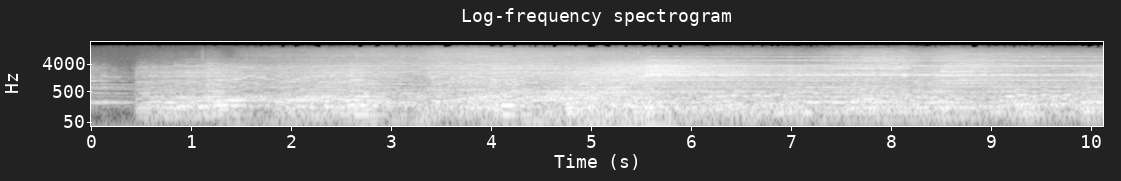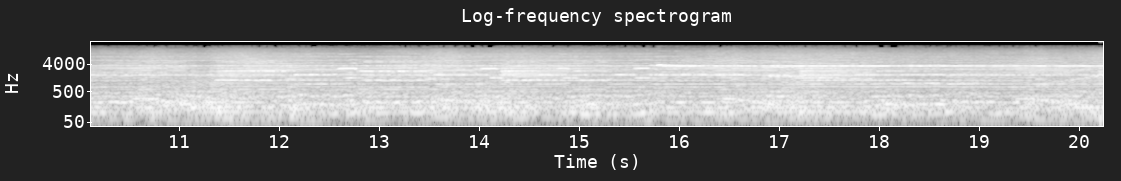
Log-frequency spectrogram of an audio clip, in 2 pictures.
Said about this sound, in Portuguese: vocês estão ouvindo aí é a faixa inicial com um tema que é o, o tema central do filme e é, chega a ser, digamos, o tema uh, assustador, o tema de que literalmente algo está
